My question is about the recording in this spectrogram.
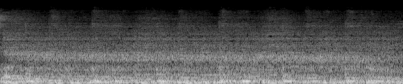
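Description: A live rock band playing loud and steady: electric guitars with bass and drums, with no singing.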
